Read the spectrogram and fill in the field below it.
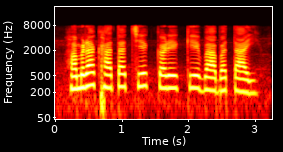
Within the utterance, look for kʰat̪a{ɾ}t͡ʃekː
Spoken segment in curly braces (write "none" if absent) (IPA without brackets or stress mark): none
